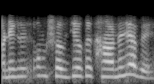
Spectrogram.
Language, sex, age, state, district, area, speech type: Bengali, female, 30-45, West Bengal, South 24 Parganas, rural, conversation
